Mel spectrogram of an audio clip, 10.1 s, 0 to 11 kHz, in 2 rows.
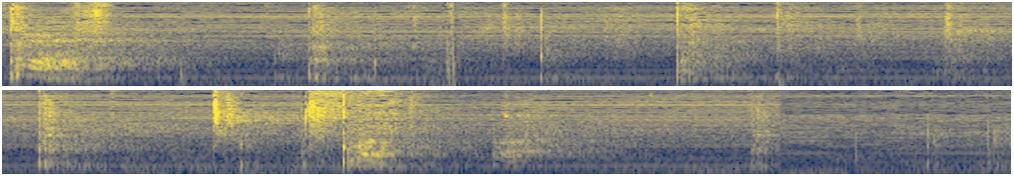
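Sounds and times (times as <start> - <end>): racket striking tennis ball: 0.0 - 4.1, 4.7 - 7.3
electrical hum: 0.0 - 10.0
tennis ball bouncing: 0.8 - 7.2, 9.6 - 10.0.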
